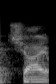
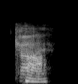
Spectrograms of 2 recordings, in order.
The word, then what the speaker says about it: Chi: But BYU, you guys, you go by Chai Ultimate. I hope I'm saying that right. But Chai. – Almost. It's Kai.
